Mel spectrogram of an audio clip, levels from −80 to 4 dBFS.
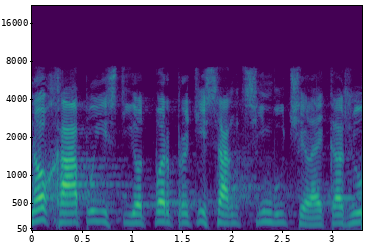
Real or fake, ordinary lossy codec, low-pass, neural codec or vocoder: real; AAC, 48 kbps; 7.2 kHz; none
